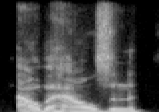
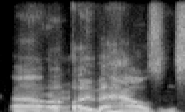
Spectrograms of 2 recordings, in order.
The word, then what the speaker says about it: Oberhausen: Oberhausen, Germany. Oberhausen, sorry.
